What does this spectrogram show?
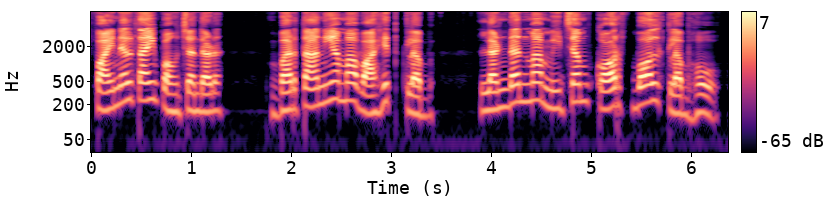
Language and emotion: Sindhi, neutral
